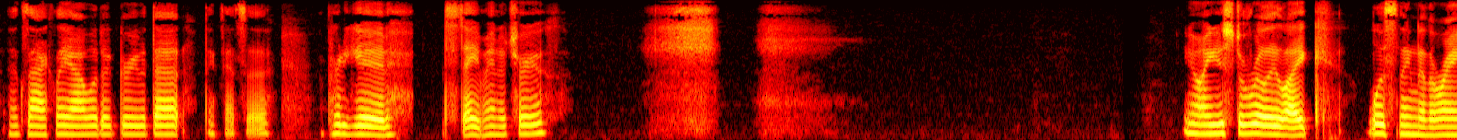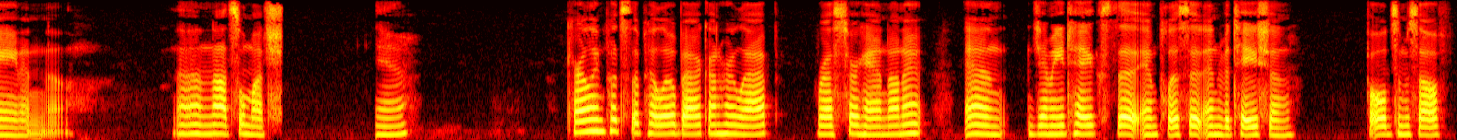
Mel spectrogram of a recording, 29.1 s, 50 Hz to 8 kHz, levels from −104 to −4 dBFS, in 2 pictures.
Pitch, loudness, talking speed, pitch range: 180 Hz, -25 LUFS, 115 wpm, 170-190 Hz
